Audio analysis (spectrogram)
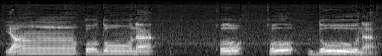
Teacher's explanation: This is ikhfa noon is sakin, and you stretch it 3 second duration. Make sure you bring noon close to the makhraj of qaf.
